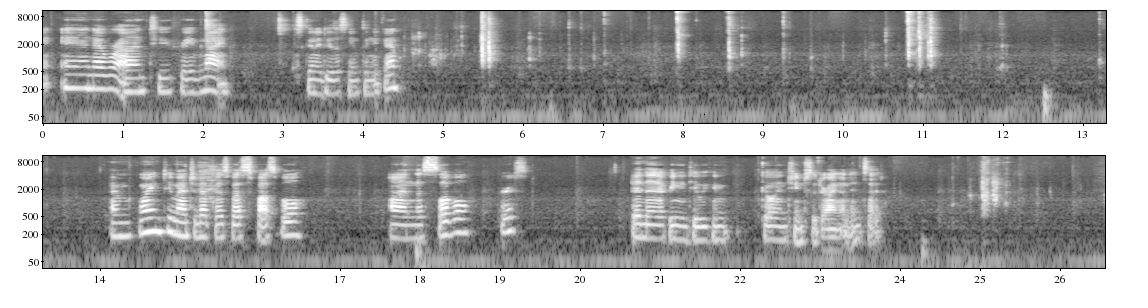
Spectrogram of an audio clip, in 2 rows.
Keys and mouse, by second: 2.4 double click, 5.6 F6, 6.9 double click, 8.3 alt+click, 11.1 ctrl+a, 13.5 double click, 22.5 double click.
